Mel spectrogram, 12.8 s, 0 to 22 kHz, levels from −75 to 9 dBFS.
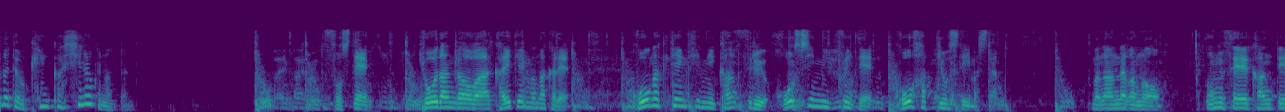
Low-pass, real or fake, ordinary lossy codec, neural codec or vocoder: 7.2 kHz; fake; none; codec, 16 kHz, 4.8 kbps, FACodec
